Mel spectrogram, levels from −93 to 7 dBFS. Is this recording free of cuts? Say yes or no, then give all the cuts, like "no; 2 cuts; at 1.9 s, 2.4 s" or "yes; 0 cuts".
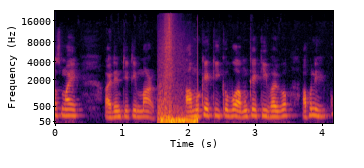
no; 1 cut; at 1.8 s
